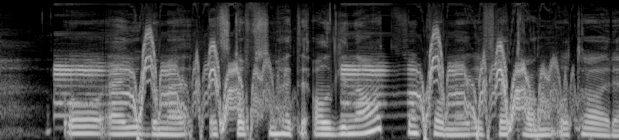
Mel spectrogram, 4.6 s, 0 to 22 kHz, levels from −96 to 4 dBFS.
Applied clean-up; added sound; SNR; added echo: neural mask model RNNoise.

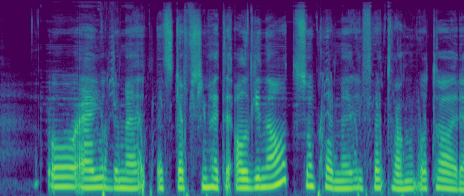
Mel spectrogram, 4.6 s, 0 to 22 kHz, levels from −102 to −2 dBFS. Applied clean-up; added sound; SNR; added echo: neural mask model DeepFilterNet 3.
